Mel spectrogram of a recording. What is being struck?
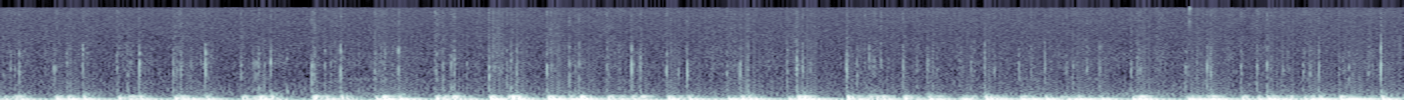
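Cork trivet board.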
